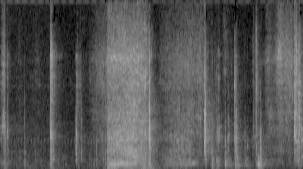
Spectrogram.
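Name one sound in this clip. A paper trimmer blade slides down and slices through card.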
